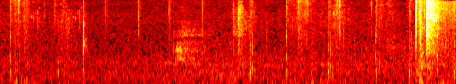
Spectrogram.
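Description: Armored footsteps clank on stone at a steady walk.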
